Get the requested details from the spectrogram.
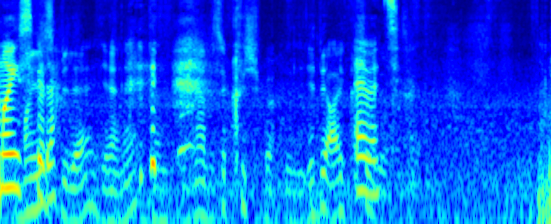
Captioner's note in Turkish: kahkaha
